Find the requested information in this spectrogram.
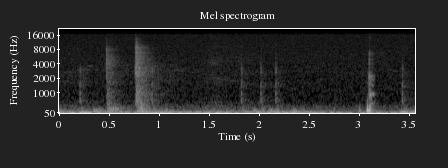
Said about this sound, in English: Can you shut the door? Thank you.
